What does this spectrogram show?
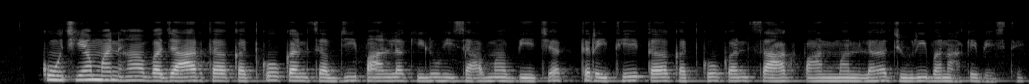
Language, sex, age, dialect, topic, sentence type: Chhattisgarhi, female, 18-24, Western/Budati/Khatahi, agriculture, statement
